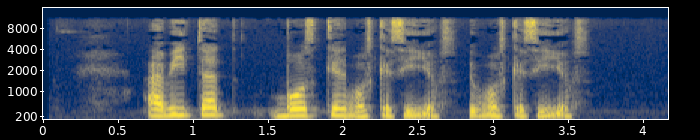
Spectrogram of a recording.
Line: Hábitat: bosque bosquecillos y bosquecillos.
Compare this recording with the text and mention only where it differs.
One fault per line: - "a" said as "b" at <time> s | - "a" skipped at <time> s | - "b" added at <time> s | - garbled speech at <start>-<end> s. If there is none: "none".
none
